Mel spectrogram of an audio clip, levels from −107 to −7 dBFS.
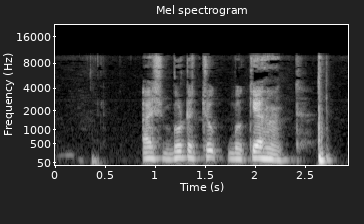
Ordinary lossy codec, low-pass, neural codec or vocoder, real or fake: AAC, 64 kbps; 9.9 kHz; none; real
